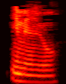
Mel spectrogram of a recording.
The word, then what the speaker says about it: Emanuel: Is that your full name, M-A-N-N-Y, or is it Emmanuel? – Emmanuel, yeah. – Okay, can you spell that for me, please? – E-M-A-N-U-E-L.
